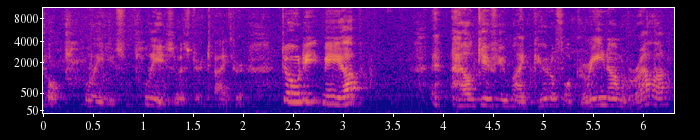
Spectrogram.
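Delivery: lightly voiced high begging boy; pleading little boy. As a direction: beg the tiger sweetly.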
